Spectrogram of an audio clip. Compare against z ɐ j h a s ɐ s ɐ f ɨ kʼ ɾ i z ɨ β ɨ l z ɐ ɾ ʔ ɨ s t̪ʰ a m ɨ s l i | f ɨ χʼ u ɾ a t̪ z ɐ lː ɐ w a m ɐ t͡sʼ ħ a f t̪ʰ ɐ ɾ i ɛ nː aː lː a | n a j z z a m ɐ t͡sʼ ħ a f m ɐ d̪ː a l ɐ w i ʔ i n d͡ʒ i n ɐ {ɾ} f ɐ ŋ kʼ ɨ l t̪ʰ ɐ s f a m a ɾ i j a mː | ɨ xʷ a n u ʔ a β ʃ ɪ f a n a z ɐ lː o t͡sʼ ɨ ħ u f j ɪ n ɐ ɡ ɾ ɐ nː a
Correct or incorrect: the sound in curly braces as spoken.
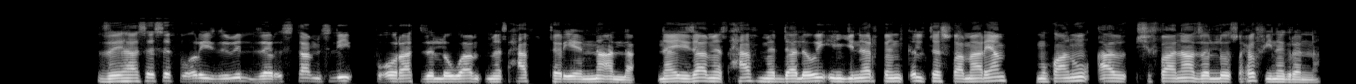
correct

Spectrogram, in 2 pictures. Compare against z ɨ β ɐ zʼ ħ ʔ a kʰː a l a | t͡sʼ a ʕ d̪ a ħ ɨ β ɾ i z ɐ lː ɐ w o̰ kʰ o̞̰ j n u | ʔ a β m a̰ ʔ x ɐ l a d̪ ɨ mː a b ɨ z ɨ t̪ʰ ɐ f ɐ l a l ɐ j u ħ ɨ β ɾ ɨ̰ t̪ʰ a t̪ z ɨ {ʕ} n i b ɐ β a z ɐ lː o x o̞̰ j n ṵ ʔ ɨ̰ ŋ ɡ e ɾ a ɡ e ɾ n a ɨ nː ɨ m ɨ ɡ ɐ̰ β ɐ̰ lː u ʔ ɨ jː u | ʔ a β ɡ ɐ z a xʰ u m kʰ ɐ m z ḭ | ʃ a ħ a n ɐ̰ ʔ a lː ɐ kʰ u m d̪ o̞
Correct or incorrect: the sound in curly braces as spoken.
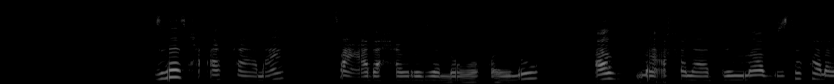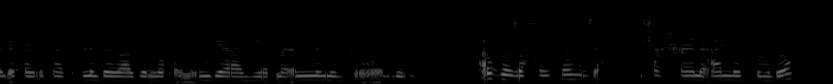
correct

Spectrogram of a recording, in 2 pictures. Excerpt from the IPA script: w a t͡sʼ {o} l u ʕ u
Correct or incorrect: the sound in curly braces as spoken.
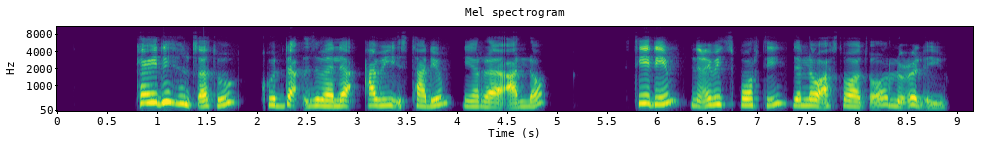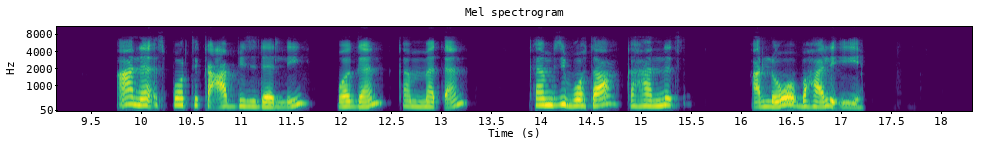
correct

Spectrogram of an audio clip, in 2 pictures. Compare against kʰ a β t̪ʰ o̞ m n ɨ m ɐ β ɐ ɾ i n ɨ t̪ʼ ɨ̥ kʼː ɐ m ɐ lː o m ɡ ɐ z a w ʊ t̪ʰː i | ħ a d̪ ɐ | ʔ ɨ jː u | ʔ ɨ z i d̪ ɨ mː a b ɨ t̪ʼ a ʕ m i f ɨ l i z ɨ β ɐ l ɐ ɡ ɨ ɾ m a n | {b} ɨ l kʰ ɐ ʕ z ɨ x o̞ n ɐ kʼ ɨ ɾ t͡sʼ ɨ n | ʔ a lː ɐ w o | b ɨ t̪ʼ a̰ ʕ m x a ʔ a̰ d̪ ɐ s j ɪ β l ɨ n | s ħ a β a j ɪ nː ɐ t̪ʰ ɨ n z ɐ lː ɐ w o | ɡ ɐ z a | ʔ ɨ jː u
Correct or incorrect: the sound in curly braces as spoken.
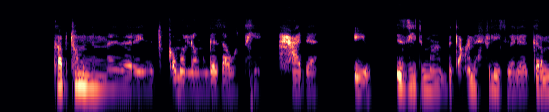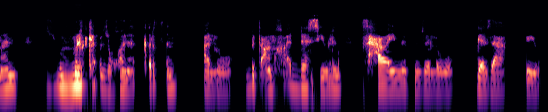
incorrect: m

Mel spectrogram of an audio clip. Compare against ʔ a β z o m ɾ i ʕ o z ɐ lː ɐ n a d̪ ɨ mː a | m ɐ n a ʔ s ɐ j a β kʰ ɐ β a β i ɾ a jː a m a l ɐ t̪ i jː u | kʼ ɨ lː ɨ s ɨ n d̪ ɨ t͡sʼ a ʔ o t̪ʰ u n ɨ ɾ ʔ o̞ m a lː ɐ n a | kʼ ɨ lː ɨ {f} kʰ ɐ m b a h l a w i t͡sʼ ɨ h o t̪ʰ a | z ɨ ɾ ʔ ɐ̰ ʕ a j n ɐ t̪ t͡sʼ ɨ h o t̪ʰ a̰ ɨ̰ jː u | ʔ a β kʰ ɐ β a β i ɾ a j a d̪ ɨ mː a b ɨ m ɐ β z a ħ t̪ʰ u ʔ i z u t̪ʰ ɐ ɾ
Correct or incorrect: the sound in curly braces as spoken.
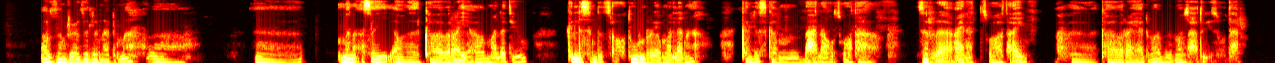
incorrect: s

